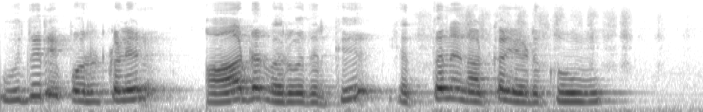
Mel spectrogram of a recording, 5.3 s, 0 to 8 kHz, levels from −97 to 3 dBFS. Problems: low volume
